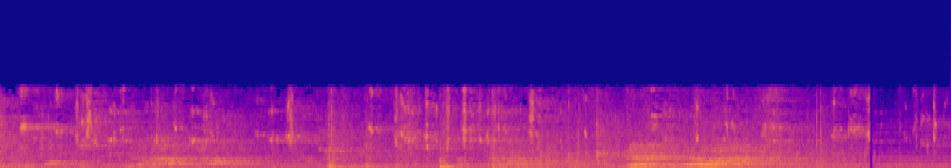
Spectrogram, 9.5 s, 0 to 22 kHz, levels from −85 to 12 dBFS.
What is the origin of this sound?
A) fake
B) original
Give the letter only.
B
